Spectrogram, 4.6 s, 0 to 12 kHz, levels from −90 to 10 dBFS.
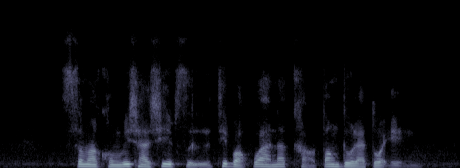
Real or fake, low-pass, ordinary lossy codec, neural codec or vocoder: real; 7.2 kHz; Opus, 16 kbps; none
